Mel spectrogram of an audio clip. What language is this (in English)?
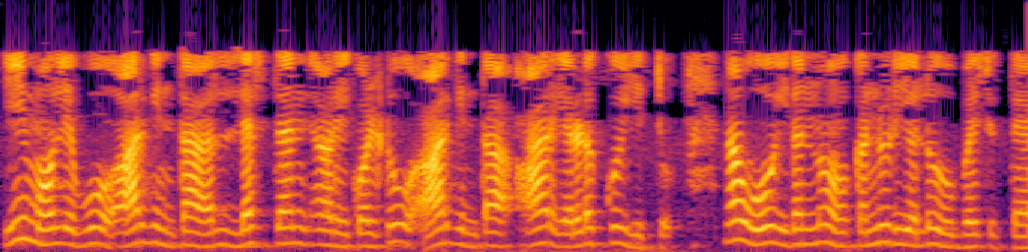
Kannada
